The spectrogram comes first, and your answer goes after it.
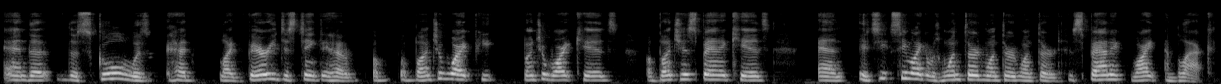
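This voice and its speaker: A middle-aged woman telling animated personal stories as an interview guest, often acting out what people said. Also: mid-range voice, normal speed. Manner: acts out quoted dialogue. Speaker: interview guest, musical performer.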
